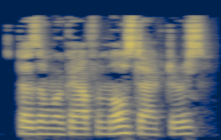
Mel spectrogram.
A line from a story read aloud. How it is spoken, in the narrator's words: he said flatly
